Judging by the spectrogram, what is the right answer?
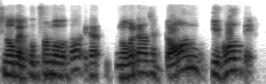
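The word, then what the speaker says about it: Quixote: খুব সম্ভবত নোবেলটা হচ্ছে ডন কি হতে এখানে কিন্তু এটার উচ্চারণ হল কি হতে ডন কি হতে ডন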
